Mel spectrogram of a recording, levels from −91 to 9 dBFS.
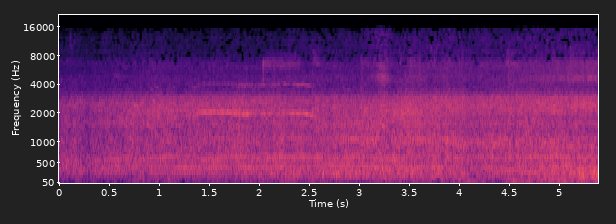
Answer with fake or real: real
